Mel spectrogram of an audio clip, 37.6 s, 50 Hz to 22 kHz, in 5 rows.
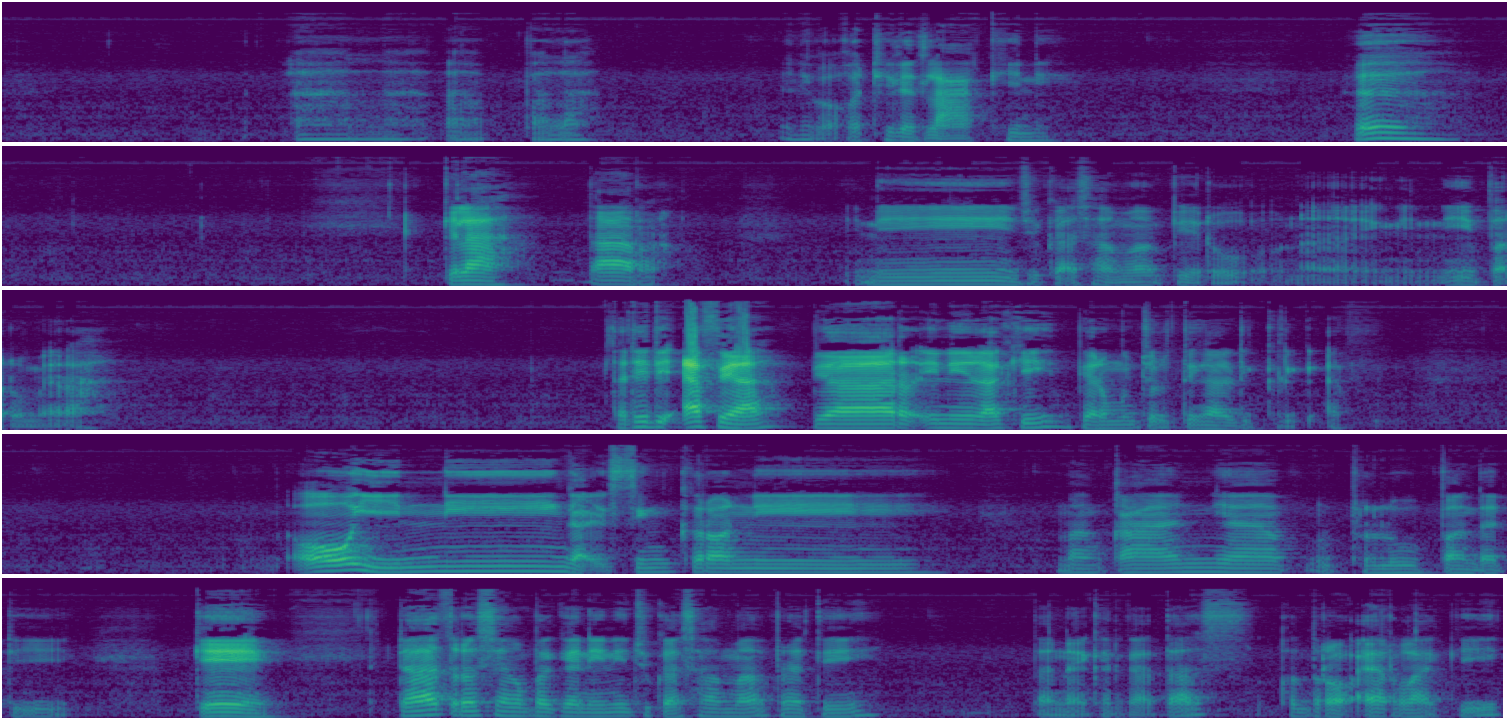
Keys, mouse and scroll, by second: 3.9 middle click, 4.3-5.2 scroll down 3, 4.5 middle click, 5.2 alt+h, 5.7 middle click, 6.1 scroll down 1, 6.2-6.9 scroll up 3, 6.4 middle click, 7.1 middle click, 8.0 a, 8.1 a, 8.5 alt+shift+Right, 10.0 click, 10.5 right click, 10.9 alt+shift+Right, 12.0 click, 12.8 right click, 13.0 alt+shift+Right, 14.4 click, 14.8 click, 15.1 Tab, 15.5 middle click, 16.1 middle click, 16.3 Tab, 16.5 middle click, 16.9 scroll up 1, 17.5 right click, 18.1 shift+right click, 19.7 right click, 19.9 shift+right click, 20.8 alt+m, 22.1 m, 23.6 alt+shift+Right, 24.2 right click, 24.4 alt+shift+Right, 26.5 alt+shift+Right, 26.5 click, 26.9 scroll down 2, 27.0 Tab, 27.3 middle click, 27.7 middle click, 28.3 right click, 28.5 Tab, 28.8 Tab, 29.1 right click, 29.3 Tab, 29.9 middle click, 30.6 ctrl+r, 32.7 KP_3, 33.3 shift+middle click, 33.6-33.9 scroll up 3, 34.2 g, 36.0 ctrl+r.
